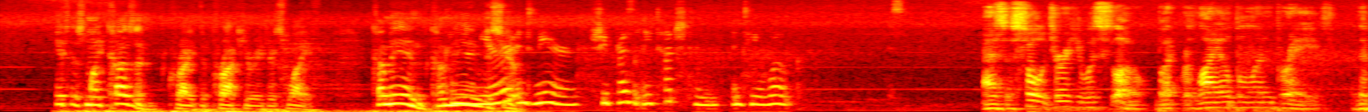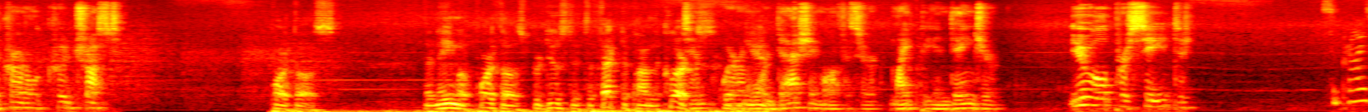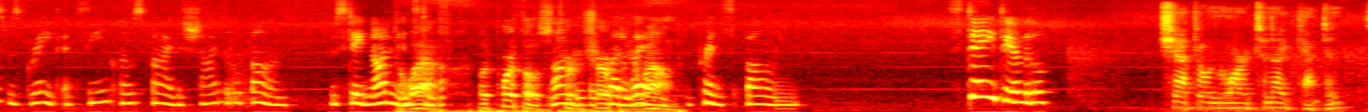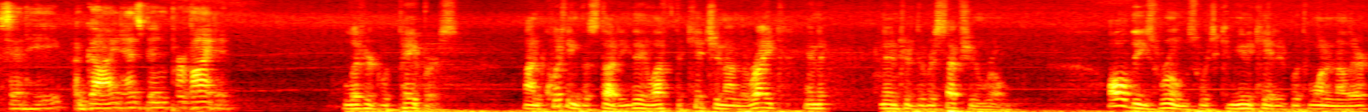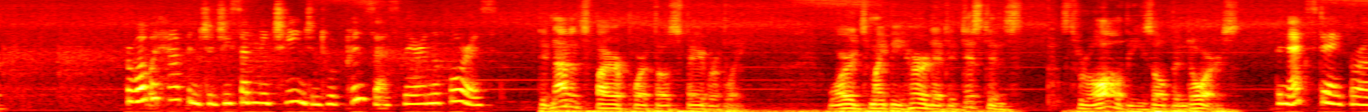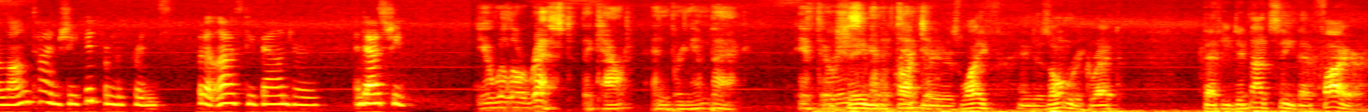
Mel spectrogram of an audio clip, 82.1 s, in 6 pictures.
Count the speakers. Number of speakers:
3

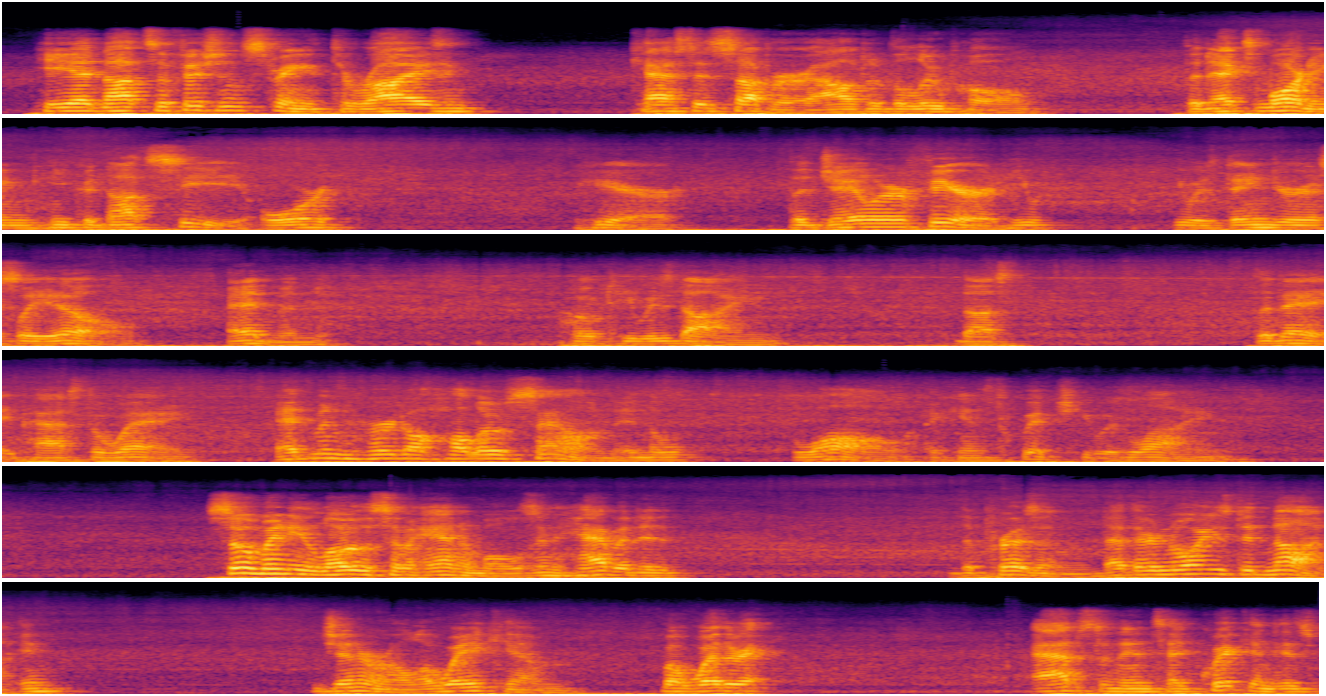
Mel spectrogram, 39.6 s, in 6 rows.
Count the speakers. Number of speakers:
1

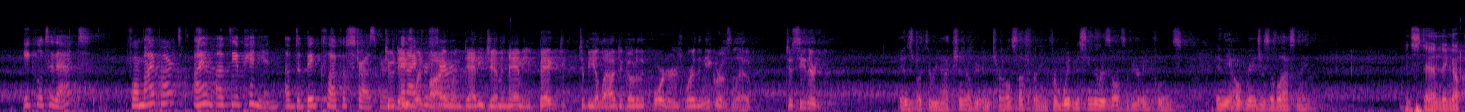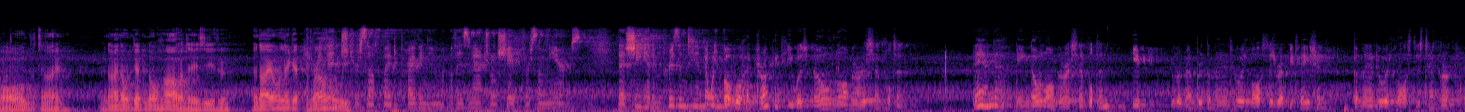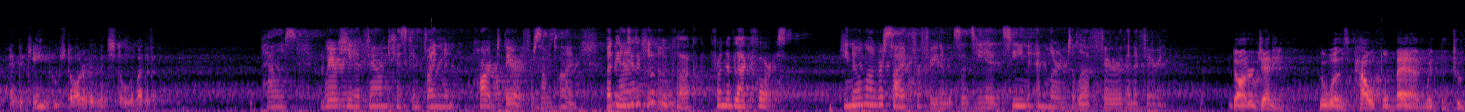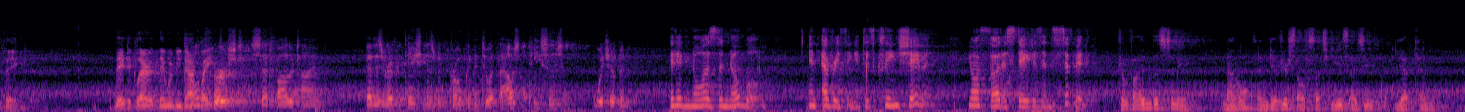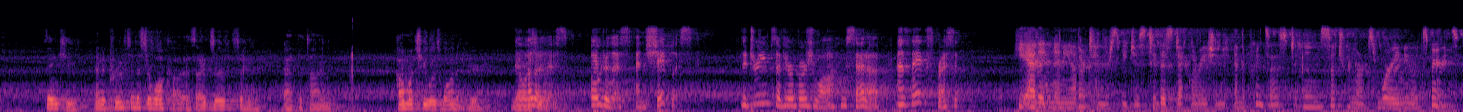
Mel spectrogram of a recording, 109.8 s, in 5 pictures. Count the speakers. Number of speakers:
6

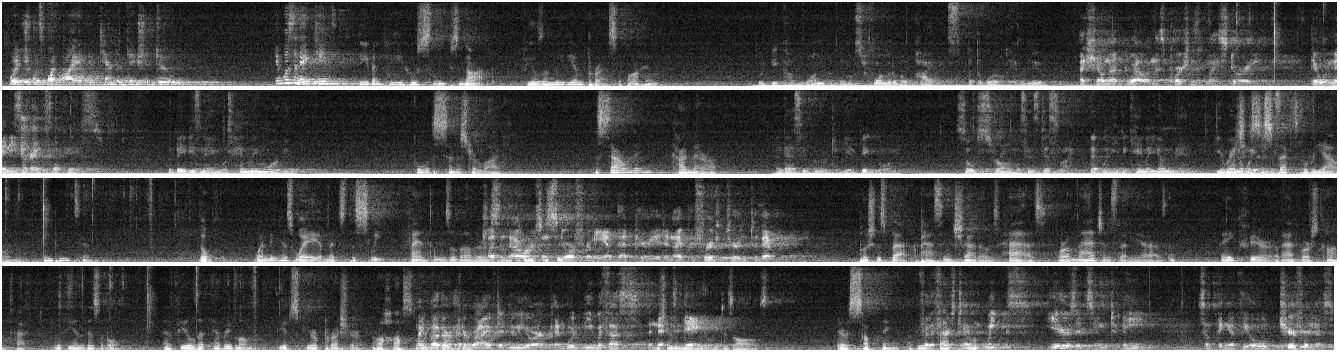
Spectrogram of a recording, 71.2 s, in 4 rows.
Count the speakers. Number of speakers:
4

